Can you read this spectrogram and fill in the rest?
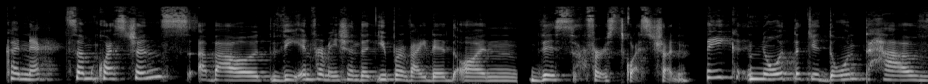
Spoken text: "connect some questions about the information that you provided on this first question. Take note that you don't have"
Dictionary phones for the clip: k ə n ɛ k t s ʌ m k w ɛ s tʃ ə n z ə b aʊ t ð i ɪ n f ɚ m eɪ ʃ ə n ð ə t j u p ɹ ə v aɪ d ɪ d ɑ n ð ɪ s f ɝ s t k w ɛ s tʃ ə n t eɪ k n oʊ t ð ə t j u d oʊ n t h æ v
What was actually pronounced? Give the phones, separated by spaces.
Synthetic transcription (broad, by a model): k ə n ɛ k t s ʌ m k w ɛ s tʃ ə n s ə b aʊ t ð i ɪ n f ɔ m eɪ ʃ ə n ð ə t j u p ɹ ə v aɪ d ɪ d ɑ n ð ɪ s f ɝ s t k w ɛ s tʃ ə n t eɪ k n oʊ t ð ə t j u d oʊ n t h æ v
